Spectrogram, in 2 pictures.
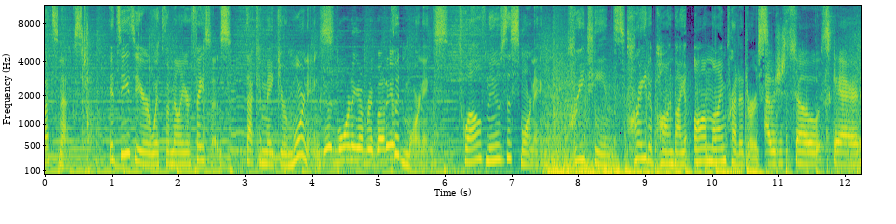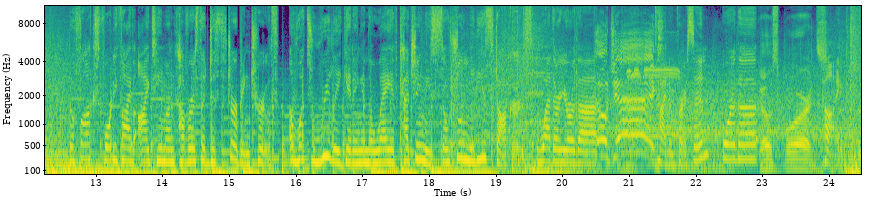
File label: english canadian tv shows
